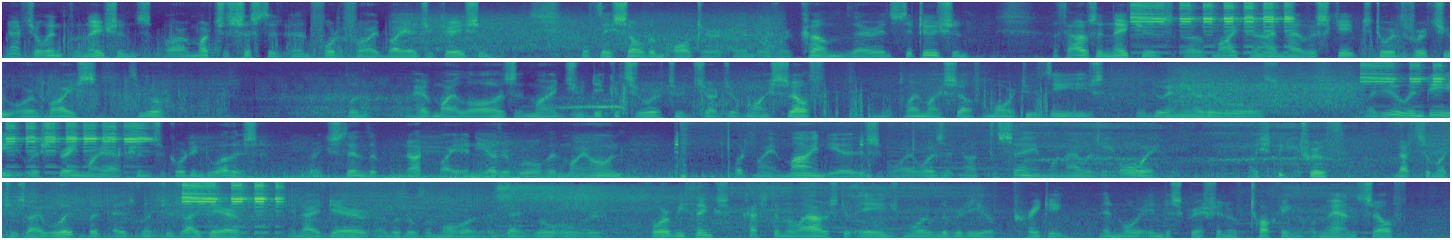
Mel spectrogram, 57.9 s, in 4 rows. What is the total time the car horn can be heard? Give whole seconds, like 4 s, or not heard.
5 s.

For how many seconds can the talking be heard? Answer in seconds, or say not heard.
53 s.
